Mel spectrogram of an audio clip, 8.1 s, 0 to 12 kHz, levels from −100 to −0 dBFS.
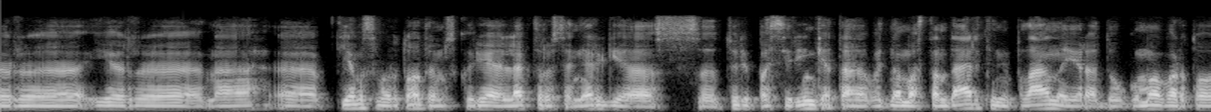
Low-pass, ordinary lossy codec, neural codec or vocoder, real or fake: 7.2 kHz; AAC, 64 kbps; none; real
